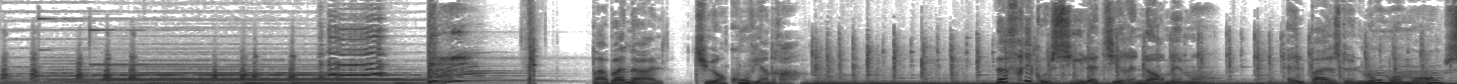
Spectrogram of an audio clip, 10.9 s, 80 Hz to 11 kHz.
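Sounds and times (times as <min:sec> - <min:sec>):
hen clucking in a henhouse: 0:00.0 - 0:03.8
speech: 0:04.5 - 0:06.2, 0:07.4 - 0:10.9.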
